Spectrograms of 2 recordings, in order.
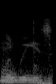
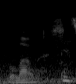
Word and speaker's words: Lois: I said today was Monday and I mispronounced your name as Louise and not Lois.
